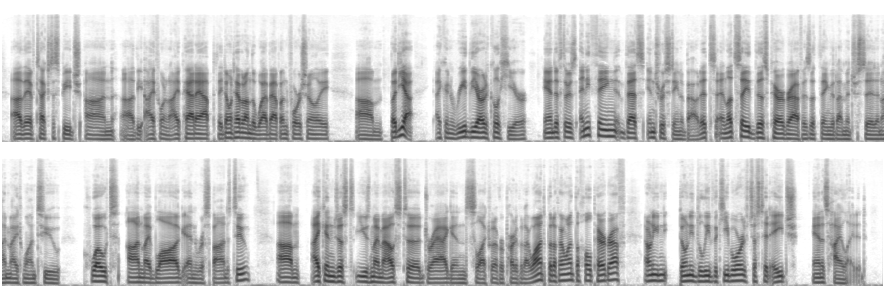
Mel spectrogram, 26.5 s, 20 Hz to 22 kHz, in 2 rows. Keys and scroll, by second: 0.2 Up, 5.9 Down, 8.2 Down, 24.7 h.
